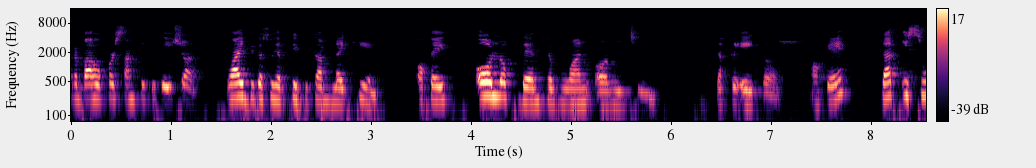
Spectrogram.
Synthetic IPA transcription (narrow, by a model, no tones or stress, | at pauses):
t̪ɾɐbaːhofɔɹsãŋk̚t̪ɪfɪkejʃɔ̃n | wajbɪkɔswihɛvt̪ʊbɪkãmlajk̚hɪ̃m | ʔoːkej | ʔolɔfd̪ɛ̃mhɛvwɐ̃nɔɹɪd͡ʒɪ̃n | d̪̥ɐkɾiʔet̪ɔɹsʔokej | d̪ɐt̪ɪs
